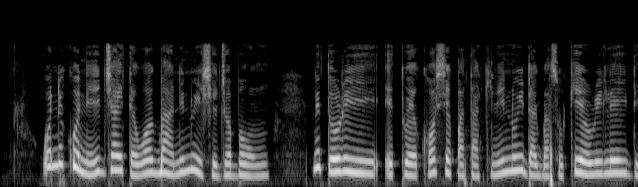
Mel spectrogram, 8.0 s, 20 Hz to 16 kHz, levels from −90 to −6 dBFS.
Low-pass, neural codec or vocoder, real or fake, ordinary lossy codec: 7.2 kHz; codec, 16 kHz, 16 kbps, FreqCodec, larger model; fake; MP3, 48 kbps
